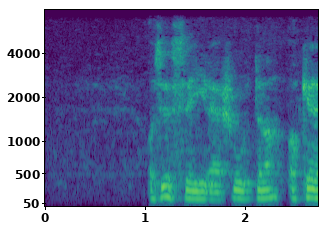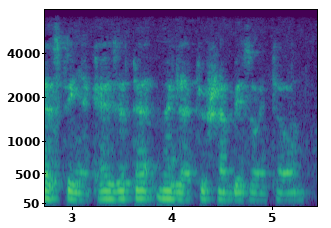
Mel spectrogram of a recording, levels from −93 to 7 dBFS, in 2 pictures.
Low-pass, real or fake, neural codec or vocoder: 7.2 kHz; real; none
